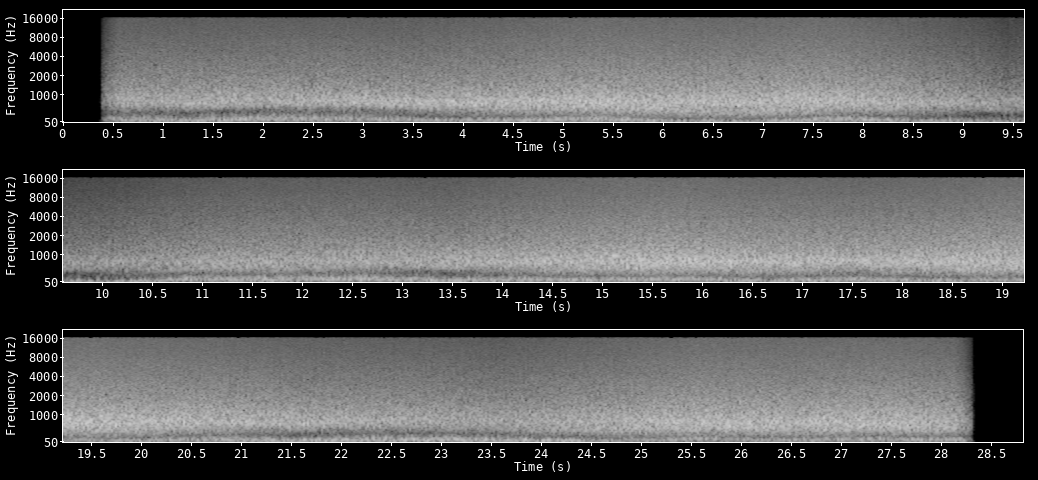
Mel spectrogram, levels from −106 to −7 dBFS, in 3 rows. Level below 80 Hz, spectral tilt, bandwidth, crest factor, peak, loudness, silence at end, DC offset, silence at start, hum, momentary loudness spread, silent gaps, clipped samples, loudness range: -52 dBFS; -3 dB/octave; 16.5 kHz; 16 dB; -16 dBFS; -31 LUFS; 0.5 s; under 0.1%; 0.4 s; none; 7 LU; none; under 0.1%; 6 LU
